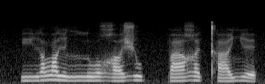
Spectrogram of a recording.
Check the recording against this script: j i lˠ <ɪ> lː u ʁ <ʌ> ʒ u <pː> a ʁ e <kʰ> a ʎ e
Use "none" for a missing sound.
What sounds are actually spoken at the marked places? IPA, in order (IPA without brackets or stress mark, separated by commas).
i, ʌ, pː, kʰ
